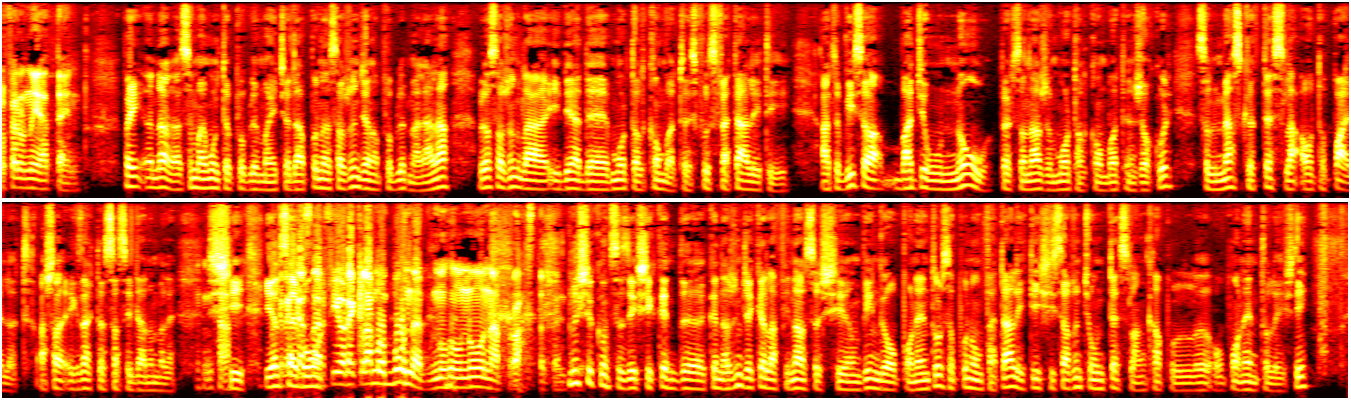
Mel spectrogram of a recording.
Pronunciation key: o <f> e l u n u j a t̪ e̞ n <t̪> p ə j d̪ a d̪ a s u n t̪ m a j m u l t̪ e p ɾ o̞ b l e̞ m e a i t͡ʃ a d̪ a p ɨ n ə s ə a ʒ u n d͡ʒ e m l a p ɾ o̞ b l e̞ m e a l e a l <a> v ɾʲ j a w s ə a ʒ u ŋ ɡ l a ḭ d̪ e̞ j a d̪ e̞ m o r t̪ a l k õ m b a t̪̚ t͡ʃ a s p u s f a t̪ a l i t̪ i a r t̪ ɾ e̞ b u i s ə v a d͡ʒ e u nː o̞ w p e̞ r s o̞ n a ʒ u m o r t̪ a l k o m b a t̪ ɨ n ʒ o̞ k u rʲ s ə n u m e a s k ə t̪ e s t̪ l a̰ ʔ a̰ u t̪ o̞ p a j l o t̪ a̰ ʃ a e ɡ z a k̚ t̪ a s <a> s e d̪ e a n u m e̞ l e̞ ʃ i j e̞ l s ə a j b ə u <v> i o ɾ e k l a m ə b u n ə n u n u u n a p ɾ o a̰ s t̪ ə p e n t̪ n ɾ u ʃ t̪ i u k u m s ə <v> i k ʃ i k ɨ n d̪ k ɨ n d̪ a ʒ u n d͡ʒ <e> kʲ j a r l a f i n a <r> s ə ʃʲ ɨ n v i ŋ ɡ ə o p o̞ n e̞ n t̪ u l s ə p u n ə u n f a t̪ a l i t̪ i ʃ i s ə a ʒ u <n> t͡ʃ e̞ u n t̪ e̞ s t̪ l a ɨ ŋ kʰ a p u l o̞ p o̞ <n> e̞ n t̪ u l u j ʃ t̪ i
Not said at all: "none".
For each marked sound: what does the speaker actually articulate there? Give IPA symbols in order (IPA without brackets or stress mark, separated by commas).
f, t̪, a, a, f, z, e, l, n, n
